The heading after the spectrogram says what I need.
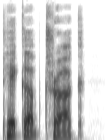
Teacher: if you're using it as a noun like pickup truck the stress is on the first part pick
